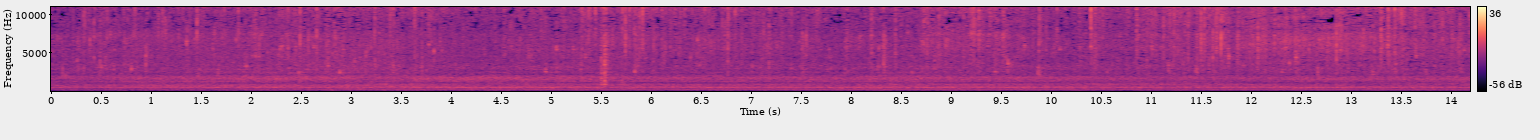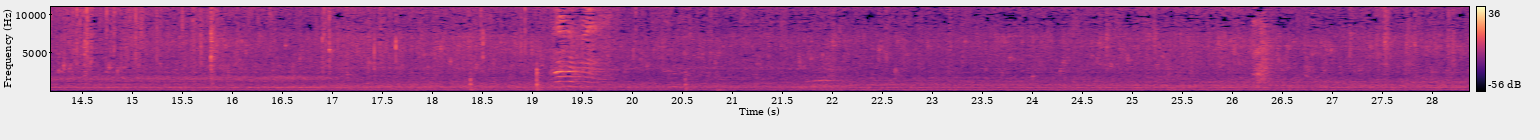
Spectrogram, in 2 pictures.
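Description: Eggs frying in a nonstick pan: a steady sizzle over a constant low hum.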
